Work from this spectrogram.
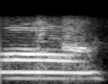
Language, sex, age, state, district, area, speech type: Assamese, female, 18-30, Assam, Dhemaji, urban, conversation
